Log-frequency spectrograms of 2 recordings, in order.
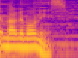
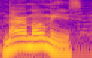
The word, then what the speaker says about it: Marimomis: Is it M? It's not N. I always thought it was Marimonis. Oh my god. Marimomis.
